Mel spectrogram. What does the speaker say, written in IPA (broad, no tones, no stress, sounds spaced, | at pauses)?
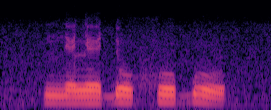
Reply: n ɪ l ɪ ɗ u x u ɓ u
